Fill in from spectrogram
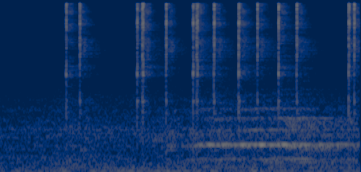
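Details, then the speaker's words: Car relay bench-tested with battery power across the coil: a sharp crisp click on energizing and a click back on release, with no chatter or buzz. The relay is switching properly. "When you touch, there is a click. When you release, there should be a clicking back."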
